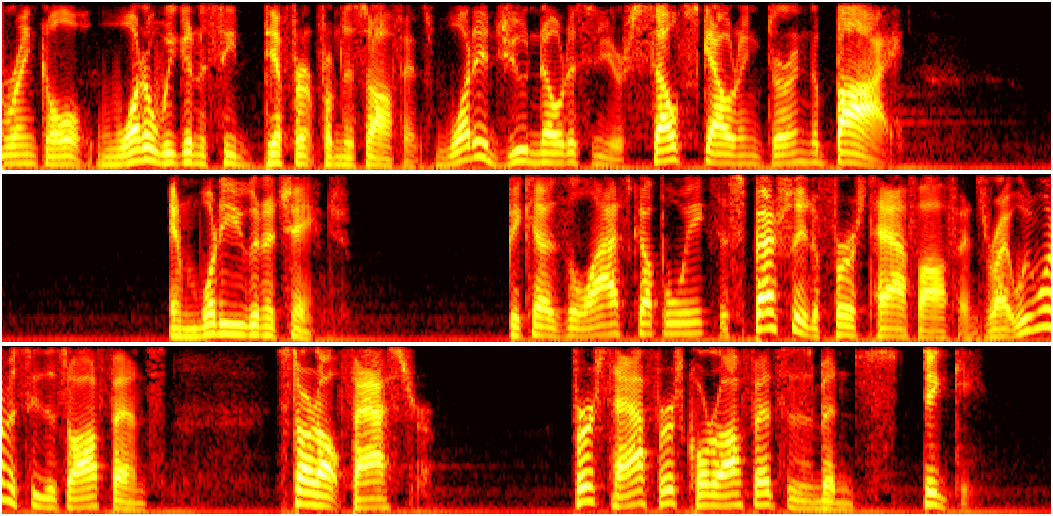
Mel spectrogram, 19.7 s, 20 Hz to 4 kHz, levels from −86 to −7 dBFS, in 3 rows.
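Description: A recording of speech with no technical faults to report. Nothing goes wrong at any point in the audio, so there are no times or causes to give.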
